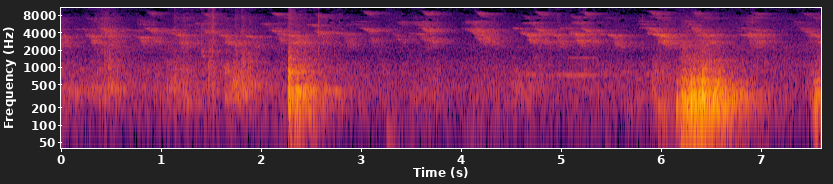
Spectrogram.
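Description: Birds chirping over and over with short falling chirps, a few each second. A sudden louder dull sound comes about two seconds in, and a longer, louder one near the end.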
